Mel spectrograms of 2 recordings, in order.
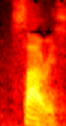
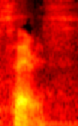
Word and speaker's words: Saris: Probably he should pronounce it John Sayers, S-A-Y-E-R-S. But he himself wrote it S-A-R-I-S. So people today often pronounce his name Cyrus or Saris.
